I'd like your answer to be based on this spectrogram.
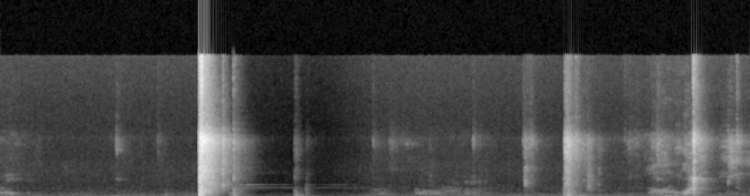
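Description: A toy gun fires one sharp, loud crack in a quiet room, followed later by a couple of softer snaps as a person talks.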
